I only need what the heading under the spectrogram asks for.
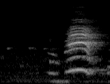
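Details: Parrot speaking a single word: a faint short note, then a loud, buzzy, harmonic-laden syllable with a gently arched pitch, over a low background hum.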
